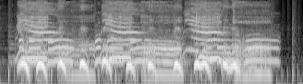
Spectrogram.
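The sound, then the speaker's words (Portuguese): A noisy chorus of farm animals, a donkey braying, a dog barking, a cat meowing and a rooster crowing, overlapping in three loud bursts with short gaps between them. “O burro relinchava, o cachorro latia, o gato miava e o galo cocoricava.”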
